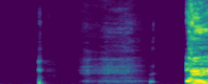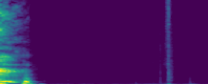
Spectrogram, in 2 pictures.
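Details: Male with dry barking cough strong enough to shake the chest: a noisy breath in, then a single loud, harsh, voiced barking cough.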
